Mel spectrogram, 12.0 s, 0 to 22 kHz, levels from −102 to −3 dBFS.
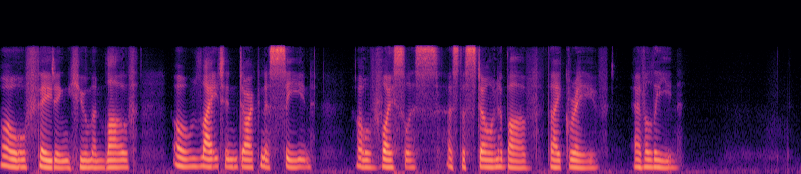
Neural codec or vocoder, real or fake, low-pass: codec, 16 kHz, 0.8 kbps, ZipCodec; fake; 7.2 kHz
